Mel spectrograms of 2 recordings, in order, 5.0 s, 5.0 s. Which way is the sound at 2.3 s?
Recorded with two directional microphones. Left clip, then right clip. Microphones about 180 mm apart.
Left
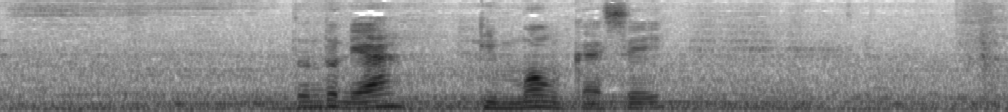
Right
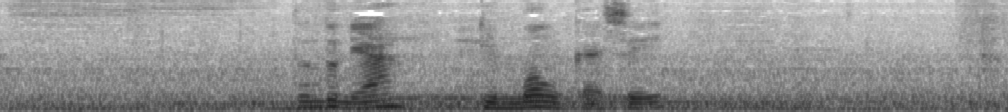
20° left (ahead or behind).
